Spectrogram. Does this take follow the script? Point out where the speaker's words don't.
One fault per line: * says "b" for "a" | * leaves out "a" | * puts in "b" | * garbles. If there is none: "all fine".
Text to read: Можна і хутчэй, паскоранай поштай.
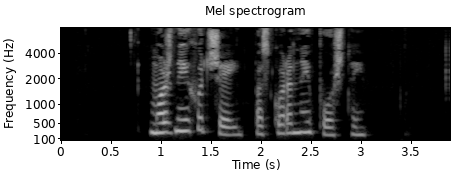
all fine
